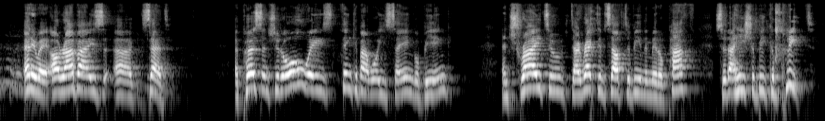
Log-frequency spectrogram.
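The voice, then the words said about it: British accent. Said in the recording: “I speak with a British accent ... I'm losing it”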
